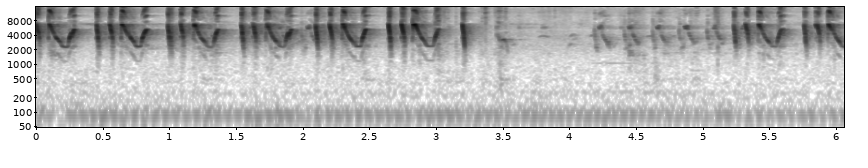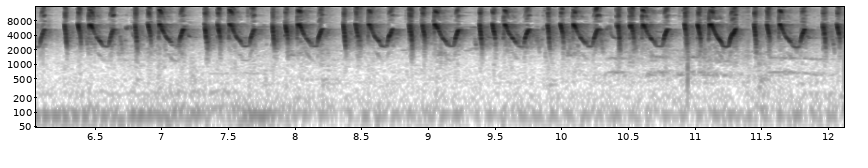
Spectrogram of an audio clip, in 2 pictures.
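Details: A kept hill prinia sings in rapid high, swooping notes at about two per second, goes quiet for roughly two seconds, then returns with an even longer run of the same V-shaped strokes. Low hum throughout.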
